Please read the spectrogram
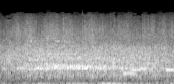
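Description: Live concert audience applauding, a steady even clapping between the announcer's introductions of the band, as pressed on a live vinyl record.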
